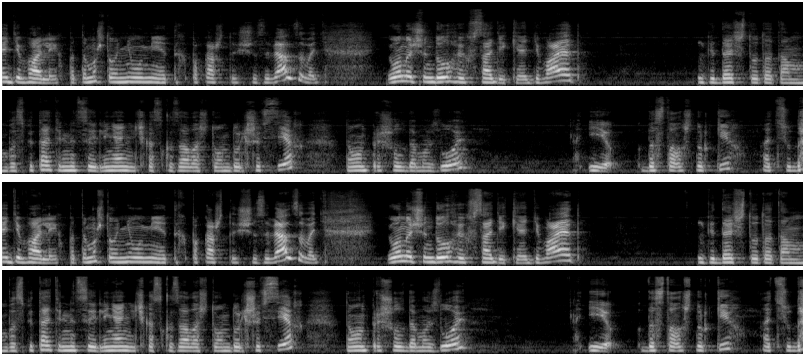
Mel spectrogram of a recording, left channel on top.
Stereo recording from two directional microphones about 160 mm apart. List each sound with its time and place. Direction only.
0.0 s speech: 10° right (ahead or behind)
1.9 s speech: 35° right (ahead or behind); by 5.8 s 15° right (ahead or behind)
7.0 s speech: 20° right (ahead or behind); by 12.6 s 40° right (ahead or behind)
13.7 s speech: 20° right (ahead or behind)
